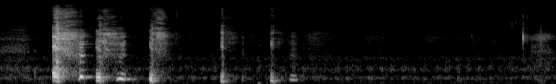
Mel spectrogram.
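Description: A woman coughing repeatedly after dust got into her nose, a burst of several close, loud coughs followed by a few fainter single coughs with quiet pauses between.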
